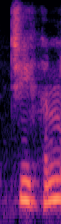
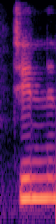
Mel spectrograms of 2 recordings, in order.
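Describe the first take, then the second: First: Said in the usual way. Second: चिन्ह said as short "chin"; wrong pronunciation. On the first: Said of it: "होता है". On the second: Shown as a demonstration. Teacher rejecting a word, चिन्ह said "chin". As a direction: cut चिन्ह to one syllable, chin. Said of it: "नहीं होता है".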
